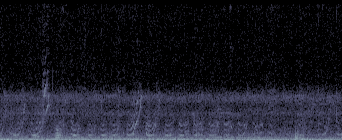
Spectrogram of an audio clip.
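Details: Guinea pigs in a mini zoo at Uttara Ganobhaban, Natore, Bangladesh, a colony grown from three animals; repeated short squeaky chirps, several per second, over low steady background rumble.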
